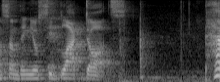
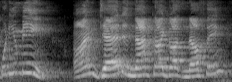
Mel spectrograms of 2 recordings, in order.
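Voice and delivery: much higher, loud, outraged cry; he can't believe Tybalt got away clean; angry outrage; 11 semitones higher, 8 dB louder than usual. Retold or imitated. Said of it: "He's so angry".

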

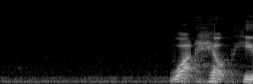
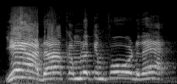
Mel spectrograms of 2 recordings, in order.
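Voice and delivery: high, loud sarcastic enthusiasm; mock eager; 10 dB louder than usual. Pastor voicing a smoker told to quit, high mock eagerness. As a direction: gush to the doctor like it's a gift. Mock joy at quitting smoking.

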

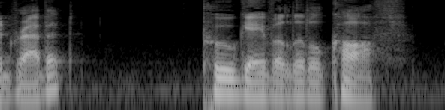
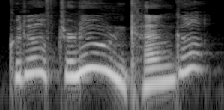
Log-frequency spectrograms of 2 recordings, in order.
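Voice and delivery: much higher, louder bear greeting; cheerful, innocent bear says hello; Pooh voice; 9 dB louder than usual. A narrator's reading. Pooh greets Kanga, much higher and cheerful.

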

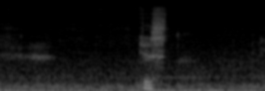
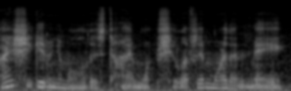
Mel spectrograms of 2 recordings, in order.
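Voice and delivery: ordinary delivery

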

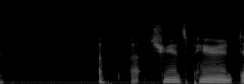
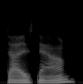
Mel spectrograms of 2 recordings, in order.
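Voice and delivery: usual speaking voice

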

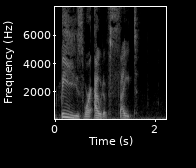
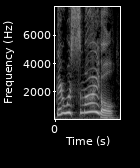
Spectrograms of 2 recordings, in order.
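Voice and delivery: very high, loud delighted reveal; joyful reveal; 6 dB louder than usual. A narrator's reading. Narrator reveals Smile has come back, joyfully. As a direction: burst out with the happy surprise. Happy climax of the story.

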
